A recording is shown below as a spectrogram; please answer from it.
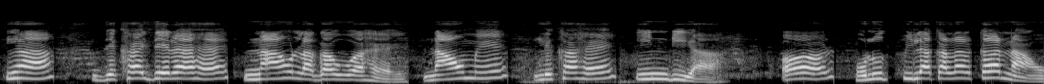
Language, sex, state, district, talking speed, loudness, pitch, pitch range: Hindi, female, Uttar Pradesh, Hamirpur, 120 wpm, -15 LUFS, 265 Hz, 230-285 Hz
